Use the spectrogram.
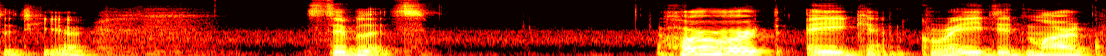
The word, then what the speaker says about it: Stibitz: I I mispronounced it here. Stibitz.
